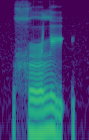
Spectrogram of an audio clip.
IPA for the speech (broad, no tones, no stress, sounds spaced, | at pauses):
x ɵ l i ʔ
